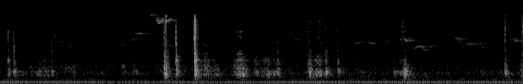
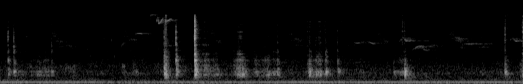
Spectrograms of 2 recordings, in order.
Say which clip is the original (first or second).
second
